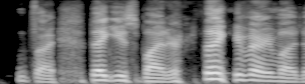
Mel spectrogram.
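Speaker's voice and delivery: giggling, laughing through the words.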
